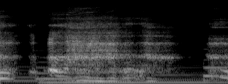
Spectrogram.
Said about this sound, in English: she's breathing really heavily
